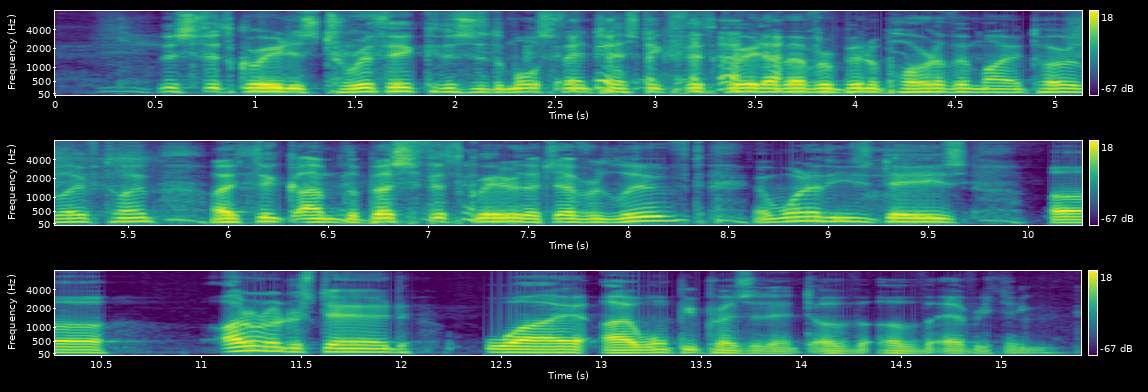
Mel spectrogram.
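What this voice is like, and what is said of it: Imitates another person's voice, poorly. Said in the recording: “worst Barack Obama impression ... That's because it was Ronald Reagan ... I thought it was Trump”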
